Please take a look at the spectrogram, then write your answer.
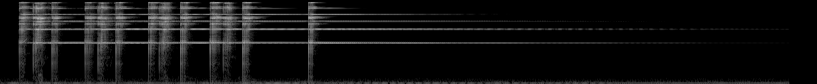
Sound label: brass rim zils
